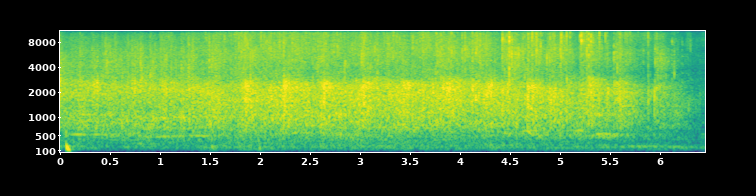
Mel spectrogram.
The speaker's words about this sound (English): So come on, put your hands together.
